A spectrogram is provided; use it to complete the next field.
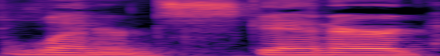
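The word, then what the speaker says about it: Lynyrd Skynyrd: uh the debut album which is called pronounced Leonard skinnard I think I could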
